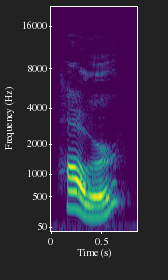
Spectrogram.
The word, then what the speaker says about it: hour: Honest, honorable, hour? No. We don't pronounce H in these words. H isn't pronounced.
